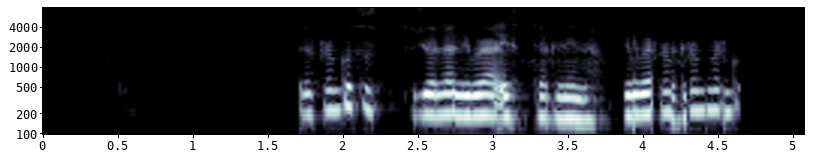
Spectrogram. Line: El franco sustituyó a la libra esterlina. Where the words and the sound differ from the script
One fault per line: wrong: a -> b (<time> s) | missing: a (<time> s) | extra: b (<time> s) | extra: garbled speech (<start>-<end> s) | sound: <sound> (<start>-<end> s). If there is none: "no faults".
extra: garbled speech (3.8-4.6 s)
